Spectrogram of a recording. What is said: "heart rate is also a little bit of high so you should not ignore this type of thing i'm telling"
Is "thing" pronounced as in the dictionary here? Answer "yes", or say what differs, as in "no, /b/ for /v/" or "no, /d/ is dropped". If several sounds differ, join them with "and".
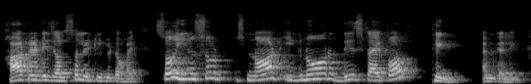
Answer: no, /t/ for /θ/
